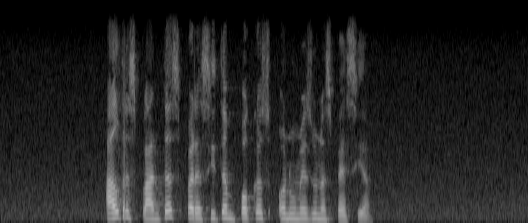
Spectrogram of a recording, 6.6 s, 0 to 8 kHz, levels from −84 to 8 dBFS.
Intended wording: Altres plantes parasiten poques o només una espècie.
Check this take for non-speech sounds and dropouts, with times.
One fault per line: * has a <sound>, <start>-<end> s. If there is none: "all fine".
all fine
